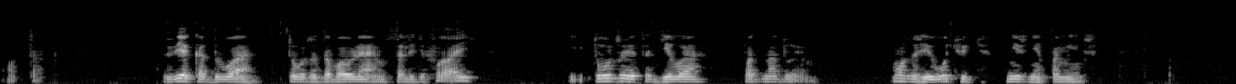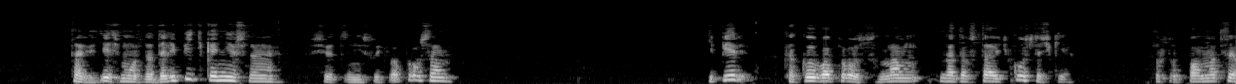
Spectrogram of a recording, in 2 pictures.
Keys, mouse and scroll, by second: 1.5 click, 2.6 click, 6.4 click, 10.5 middle click, 11.6 middle click, 13.8-14.8 scroll down 2, 15.0 middle click, 19.0 middle click, 22.4 KP_3, 23.0-23.5 scroll down 2, 23.5 scroll down 1, 23.8 shift+middle click.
